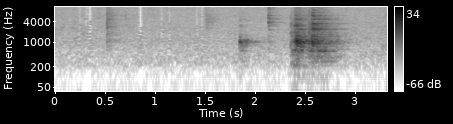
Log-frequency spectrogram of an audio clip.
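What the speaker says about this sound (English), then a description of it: "And you add your milk and stir with your whisk." A metal whisk clinks against a pan as milk is whisked into a butter and flour roux, a few sharp, close taps followed by a louder scraping clatter, with no talking.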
